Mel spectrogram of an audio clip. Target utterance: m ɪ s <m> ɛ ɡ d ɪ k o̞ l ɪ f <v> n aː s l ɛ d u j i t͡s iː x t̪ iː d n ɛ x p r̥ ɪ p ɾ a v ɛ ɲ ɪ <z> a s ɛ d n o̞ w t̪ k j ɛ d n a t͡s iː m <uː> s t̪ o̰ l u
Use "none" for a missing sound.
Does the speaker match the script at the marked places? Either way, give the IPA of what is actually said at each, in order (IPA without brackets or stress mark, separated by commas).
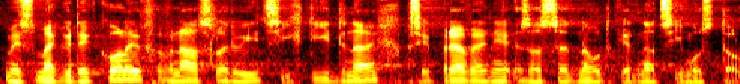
m, v, z, u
